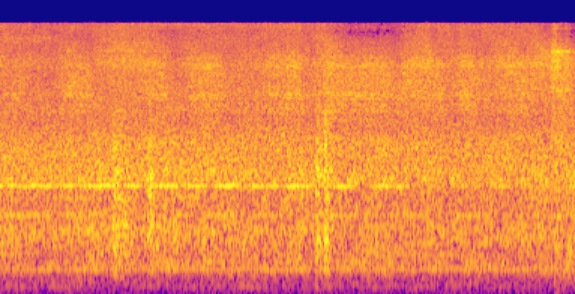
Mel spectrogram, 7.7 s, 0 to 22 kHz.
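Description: Inside a Kintetsu 8000-series electric train: steady running noise with a constant hum and whine, broken by a few short knocks about one and a half, two and four seconds in.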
